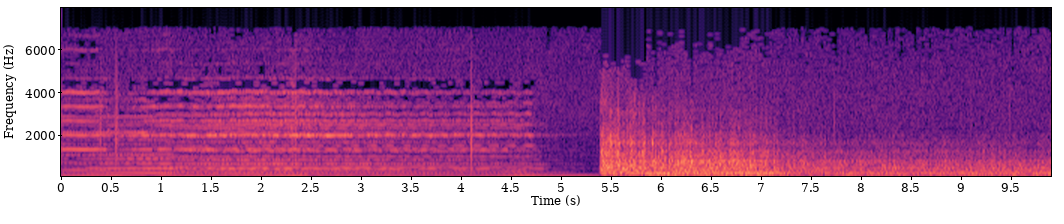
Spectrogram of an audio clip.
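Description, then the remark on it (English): A steady, harmonic drone plays for about five seconds, then a fierce storm abruptly bursts in: a loud, dense roar of pouring rain and rushing wind that continues unbroken to the end. “As Reb Leib was traveling home, a fierce storm broke loose, and there was a very heavy downpour of rain. The winds were howling, and the roads became so muddy, making traveling so very difficult.”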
